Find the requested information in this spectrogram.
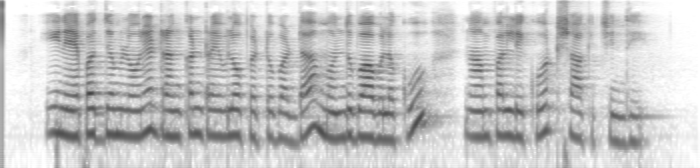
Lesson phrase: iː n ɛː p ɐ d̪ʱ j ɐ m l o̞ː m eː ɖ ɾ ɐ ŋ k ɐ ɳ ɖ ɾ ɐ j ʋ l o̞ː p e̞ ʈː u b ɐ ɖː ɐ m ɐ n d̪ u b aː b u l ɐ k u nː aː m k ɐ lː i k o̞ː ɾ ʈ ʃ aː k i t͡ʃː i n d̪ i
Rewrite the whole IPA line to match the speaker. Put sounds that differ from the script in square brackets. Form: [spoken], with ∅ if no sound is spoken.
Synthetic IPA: iː n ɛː p ɐ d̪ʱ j ɐ m l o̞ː [n] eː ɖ ɾ ɐ ŋ k ɐ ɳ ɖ ɾ ɐ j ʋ l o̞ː p e̞ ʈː u b ɐ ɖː ɐ m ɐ n d̪ u b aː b u l ɐ k u [n] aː m [p] ɐ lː i k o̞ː ɾ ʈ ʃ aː k i t͡ʃː i n d̪ i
